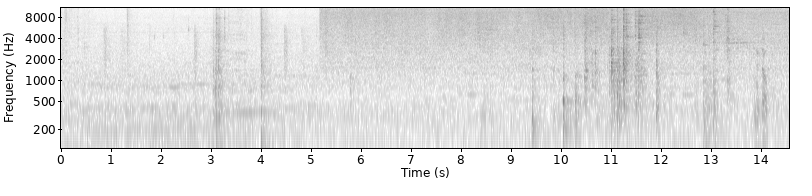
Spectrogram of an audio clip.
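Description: Rice vermicelli frying in a pan for bihun goreng: a continuous sizzle that grows busier partway through, with clanks and scrapes of stirring, while people talk in the background.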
